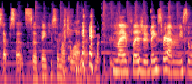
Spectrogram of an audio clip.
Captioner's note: laughing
